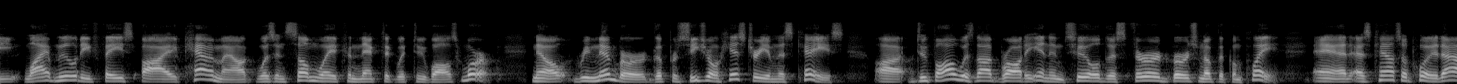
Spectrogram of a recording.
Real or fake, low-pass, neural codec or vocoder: fake; 7.2 kHz; codec, 16 kHz, 0.5 kbps, FunCodec, trained on LibriTTS, 25 frames a second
